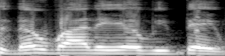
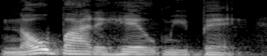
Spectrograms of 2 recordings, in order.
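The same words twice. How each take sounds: First: Loud punchline through real laughter; laughing. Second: Said in the usual way. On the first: Real, not acted. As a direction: crack up while repeating the punchline. Repeats punchline while laughing.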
